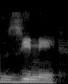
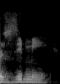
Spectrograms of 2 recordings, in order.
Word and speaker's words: dhimmi: You will be treated as a tolerated group, as in the term in the early Islamic period was dhimmi, and in the Ottoman Empire would have been pronounced zimi or zimmi.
